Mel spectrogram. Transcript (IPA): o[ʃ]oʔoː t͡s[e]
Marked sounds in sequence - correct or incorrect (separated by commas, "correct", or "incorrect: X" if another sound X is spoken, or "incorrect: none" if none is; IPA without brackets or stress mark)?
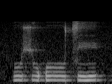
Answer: correct, correct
